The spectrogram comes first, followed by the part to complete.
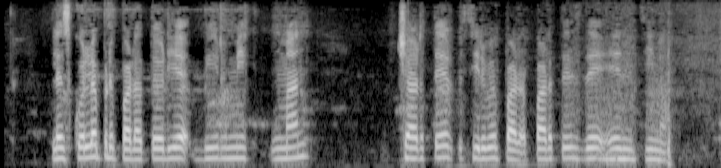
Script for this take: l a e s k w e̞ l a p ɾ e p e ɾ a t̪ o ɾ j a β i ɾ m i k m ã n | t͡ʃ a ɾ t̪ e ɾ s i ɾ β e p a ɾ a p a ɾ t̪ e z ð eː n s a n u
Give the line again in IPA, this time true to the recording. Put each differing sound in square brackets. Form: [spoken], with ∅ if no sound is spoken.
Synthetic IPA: l a e s k w e̞ l a p ɾ e p [a] ɾ a t̪ o ɾ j a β i ɾ m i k m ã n | t͡ʃ a ɾ t̪ e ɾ s i ɾ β e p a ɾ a p a ɾ t̪ e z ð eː n s [i] n [o]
